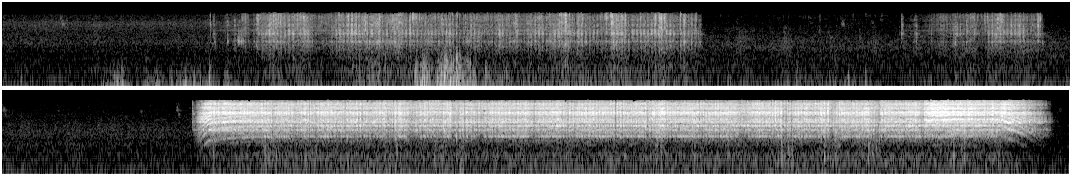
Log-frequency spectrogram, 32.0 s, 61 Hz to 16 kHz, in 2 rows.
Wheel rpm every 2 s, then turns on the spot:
0, 0, 20, 20, 20, 10, 0, 10, 0, 70, 200, 200, 200, 200, 200, 110.
4-10 14-16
